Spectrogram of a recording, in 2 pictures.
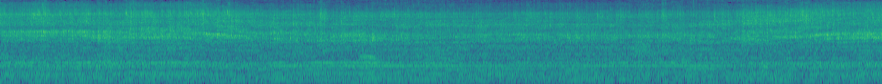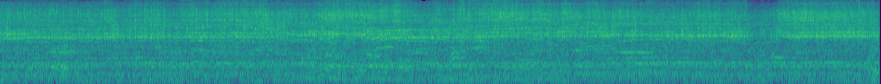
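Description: Twist corn snack extruder running steadily: a constant machine drone with several steady tones under a high hiss that wavers, as it extrudes a continuous twisted corn puff rope.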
